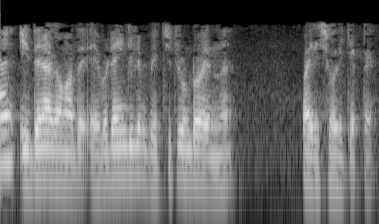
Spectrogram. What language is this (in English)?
Malayalam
